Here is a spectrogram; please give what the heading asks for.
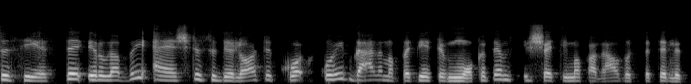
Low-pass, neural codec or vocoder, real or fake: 7.2 kHz; codec, 16 kHz, 0.8 kbps, ZipCodec; fake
